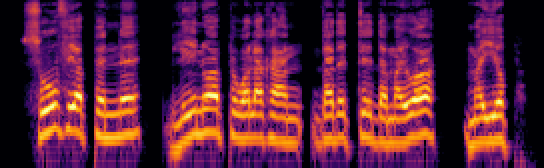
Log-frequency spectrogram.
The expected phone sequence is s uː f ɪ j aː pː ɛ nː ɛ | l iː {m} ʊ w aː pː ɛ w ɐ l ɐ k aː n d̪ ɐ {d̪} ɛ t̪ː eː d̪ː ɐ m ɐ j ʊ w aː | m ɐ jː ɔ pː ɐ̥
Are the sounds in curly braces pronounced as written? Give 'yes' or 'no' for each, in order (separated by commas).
no, yes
